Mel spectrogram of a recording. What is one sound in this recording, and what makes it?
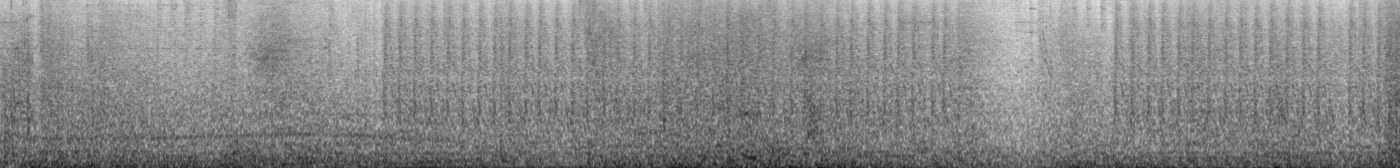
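A hovering vehicle's engine hums steadily.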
